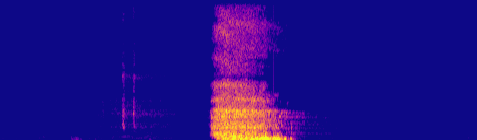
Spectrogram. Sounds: Sigh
